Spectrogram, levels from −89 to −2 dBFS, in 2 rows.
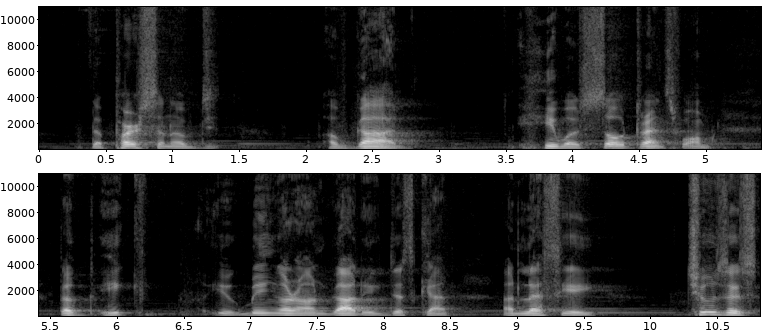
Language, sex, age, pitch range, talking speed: English, male, 60-79, 95-125 Hz, 115 wpm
